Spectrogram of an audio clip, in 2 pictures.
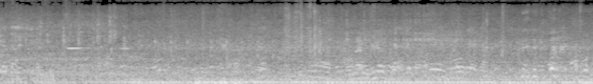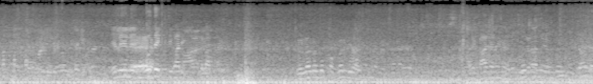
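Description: Several men talk and call out nearby.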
